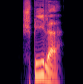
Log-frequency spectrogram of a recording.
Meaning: 1. dative singular of Spiel 2. nominative/accusative/genitive plural of Spiel
- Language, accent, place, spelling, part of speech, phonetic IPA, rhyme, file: German, Germany, Berlin, Spiele, noun, [ˈʃpiːlə], -iːlə, De-Spiele.ogg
